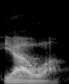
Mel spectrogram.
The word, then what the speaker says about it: Yahowah: And the verb haya explains how to pronounce the he and the yod.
